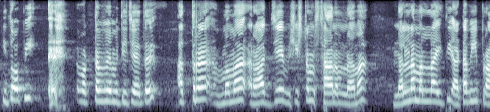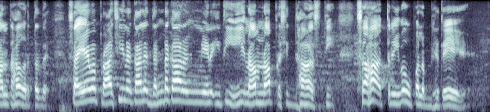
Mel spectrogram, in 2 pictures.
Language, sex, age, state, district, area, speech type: Sanskrit, male, 18-30, Andhra Pradesh, Kadapa, rural, spontaneous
